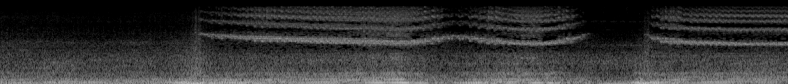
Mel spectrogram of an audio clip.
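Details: Proton Wira (4G15/4G13) engine at morning start-up: shrill chirping "cit cit cit" squeal over the idle, rising and falling with revs and cutting in and out. It comes from a slipping accessory belt that is loose or worn.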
